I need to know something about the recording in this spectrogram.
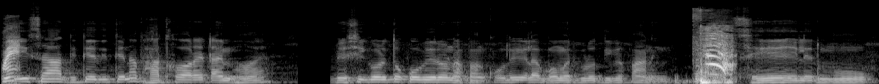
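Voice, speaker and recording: A man's voice: low-pitched, steady tone, normal speed, a little hiss or hum, close to an everyday voice. A man playing a stingy village husband and father in a comedy cartoon, muttering sarcastic complaints in a rural northern Bengali border dialect. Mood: grumbling. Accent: rural northern Bengali dialect of the Assam-Bengal border.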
